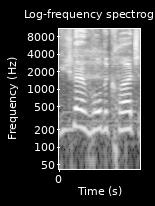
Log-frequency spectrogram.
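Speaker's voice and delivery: high, breezy mock-cousin voice; imitating a cousin, pitched high; cousin's instruction. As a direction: toss it off like it's obvious. Cousin explaining dirt bike.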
